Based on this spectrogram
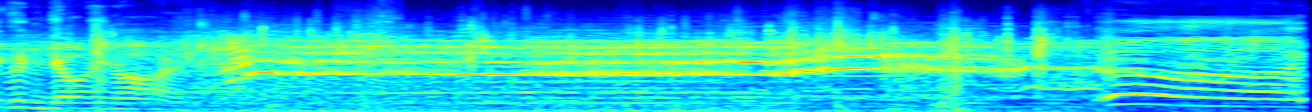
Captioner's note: woman screaming in agony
